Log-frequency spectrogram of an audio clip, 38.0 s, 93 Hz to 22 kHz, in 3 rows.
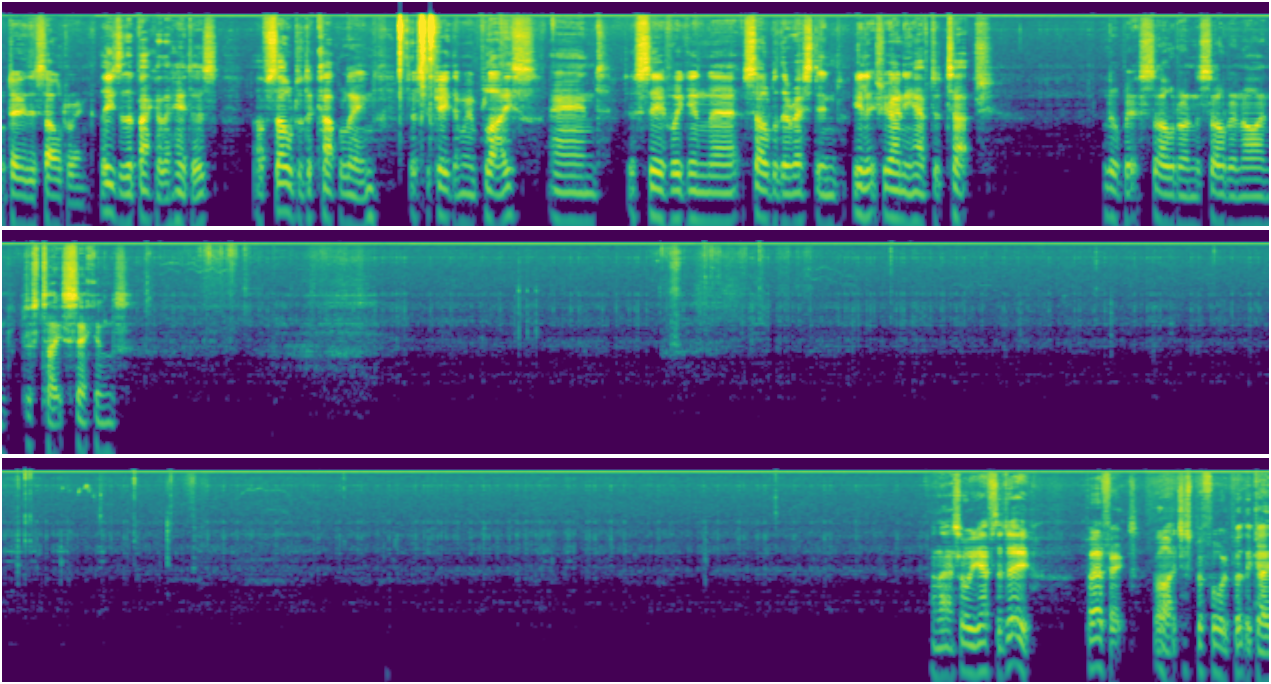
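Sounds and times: room hiss: 0:00.0 - 0:38.0
soldering iron ticks and taps: 0:17.8 - 0:18.1, 0:21.4 - 0:27.6, 0:32.3 - 0:33.2.

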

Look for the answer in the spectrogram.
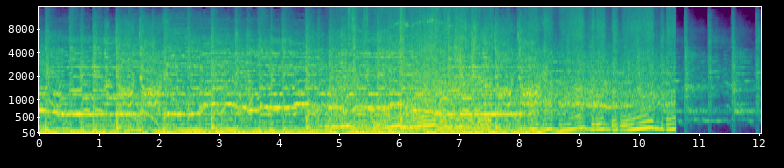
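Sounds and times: loud background music: 0:00.0 - 0:12.0
car engine revving: 0:01.9 - 0:10.6.

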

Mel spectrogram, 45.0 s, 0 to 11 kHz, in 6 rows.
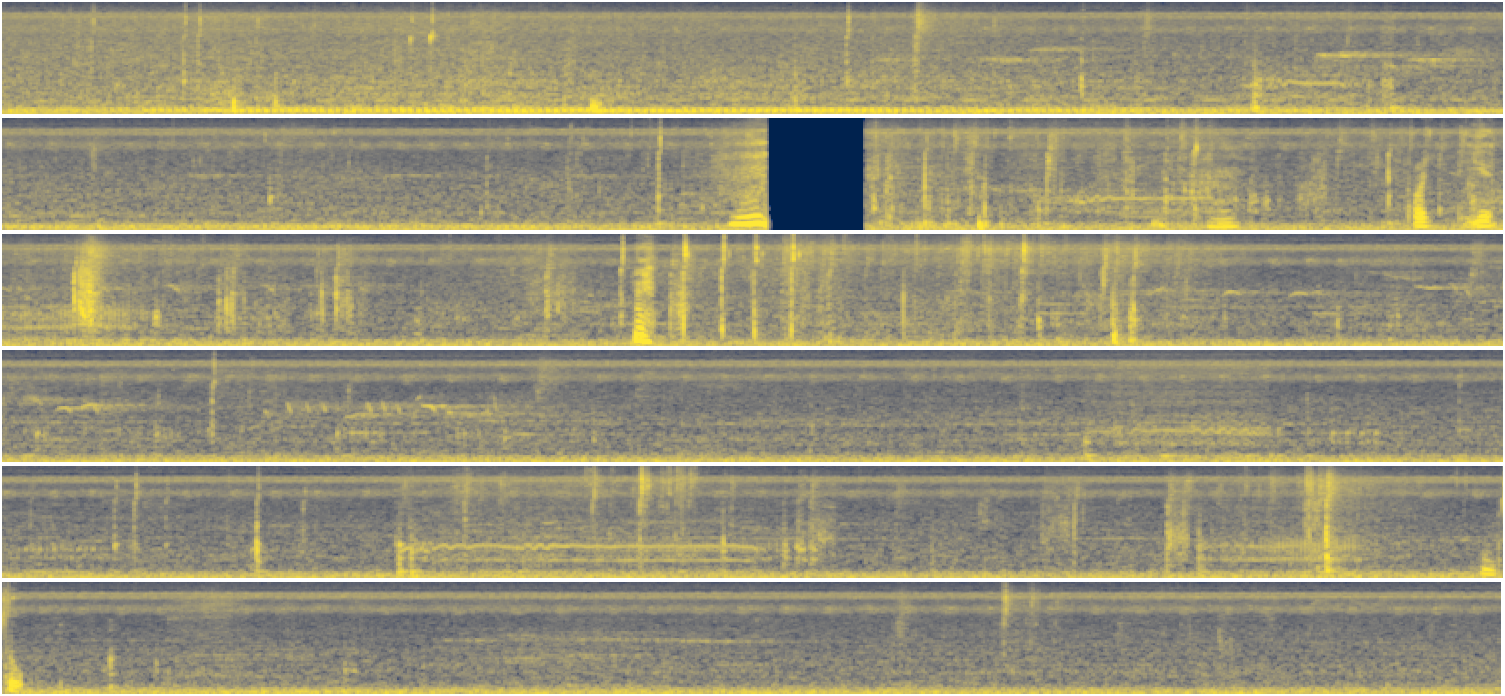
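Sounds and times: forest insects droning: 0:00.0 - 0:45.0
rustles: 0:11.8 - 0:24.3, 0:27.4 - 0:40.0.

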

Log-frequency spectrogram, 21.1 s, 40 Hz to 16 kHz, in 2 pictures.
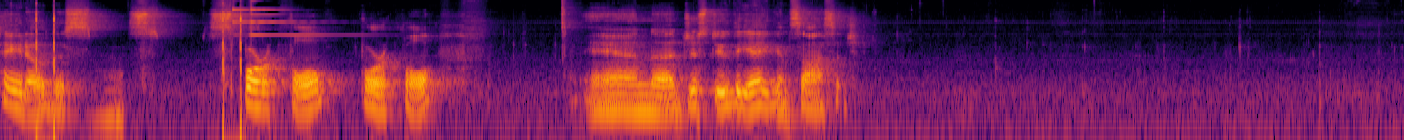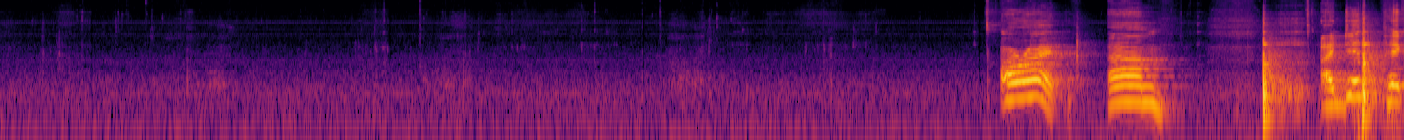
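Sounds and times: faint steady hum: 0:00.0 - 0:21.0
soft chewing: 0:06.4 - 0:18.0.

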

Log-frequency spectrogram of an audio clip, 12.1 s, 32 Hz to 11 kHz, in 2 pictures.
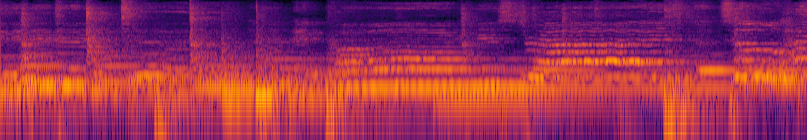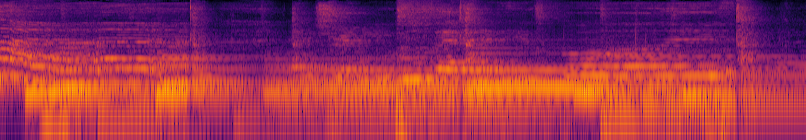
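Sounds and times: women's gospel group singing: 0:00.0 - 0:12.0.

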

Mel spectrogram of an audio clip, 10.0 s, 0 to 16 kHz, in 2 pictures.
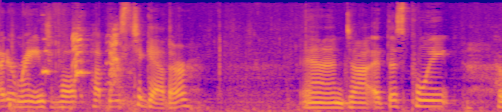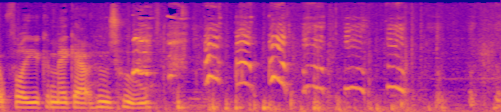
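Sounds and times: puppies whimpering: 0:06.3 - 0:10.0.

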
